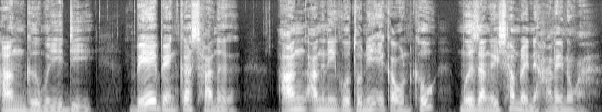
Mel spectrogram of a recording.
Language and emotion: Bodo, disgusted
